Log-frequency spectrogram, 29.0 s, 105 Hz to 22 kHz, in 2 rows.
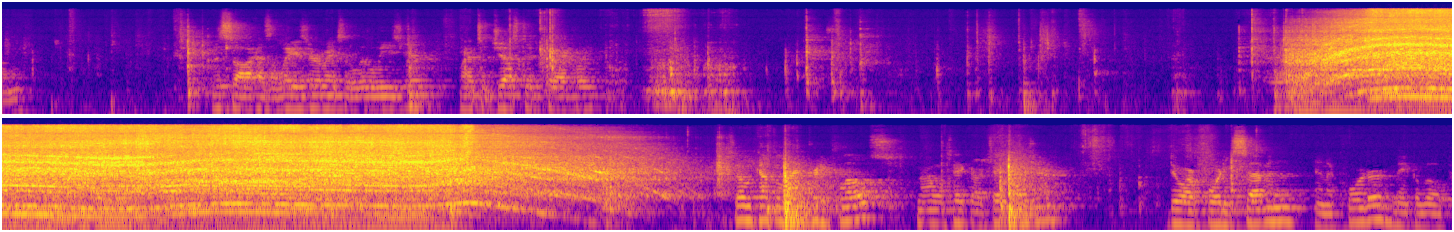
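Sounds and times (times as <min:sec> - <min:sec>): miter saw cutting wood: 0:12.6 - 0:21.8.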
